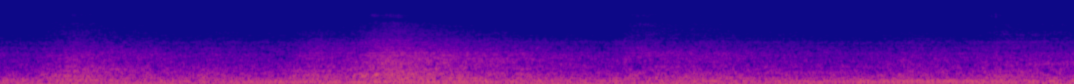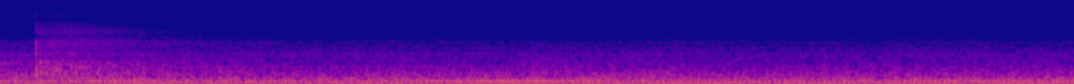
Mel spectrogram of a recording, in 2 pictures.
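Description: A steady low hum over an even rushing background noise, with a couple of soft swishes, one about two seconds in and one about five and a half seconds in.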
